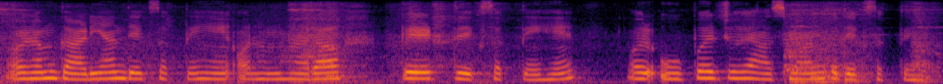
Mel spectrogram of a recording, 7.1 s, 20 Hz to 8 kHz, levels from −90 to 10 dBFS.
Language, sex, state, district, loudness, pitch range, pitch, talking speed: Hindi, female, Bihar, Gopalganj, -23 LUFS, 205-220 Hz, 210 Hz, 180 wpm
